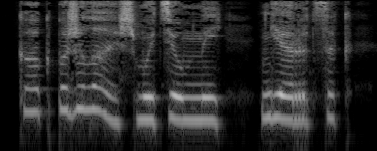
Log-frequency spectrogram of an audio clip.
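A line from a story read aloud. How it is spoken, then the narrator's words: Purring. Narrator (Russian): Промурлыкала красноволосая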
